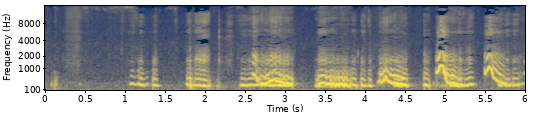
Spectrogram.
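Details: Eighteen-day-old Labradoodle puppies jostling over milk: loud, tonal whimpers and whines that swoop up and down, several drawn out for nearly a second, with brief grunts between them.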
